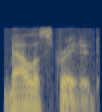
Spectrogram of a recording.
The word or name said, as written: balustraded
